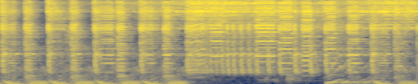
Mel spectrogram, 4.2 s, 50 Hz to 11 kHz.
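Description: Electronic dance music with a heavy pulsing bass beat, played loud through a Kevler GX7 amplifier and loudspeakers as a sound check. About two seconds in the bass drops out for just over a second while the upper parts play on, then the beat comes back in.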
